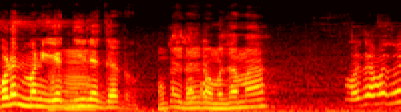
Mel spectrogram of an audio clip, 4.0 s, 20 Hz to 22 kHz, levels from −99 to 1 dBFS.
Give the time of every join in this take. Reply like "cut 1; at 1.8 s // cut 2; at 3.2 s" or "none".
none

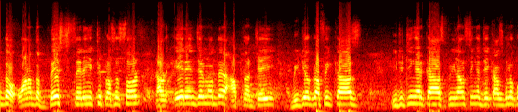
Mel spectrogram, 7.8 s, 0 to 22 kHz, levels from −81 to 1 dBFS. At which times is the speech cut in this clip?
none

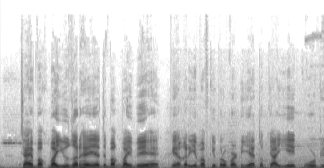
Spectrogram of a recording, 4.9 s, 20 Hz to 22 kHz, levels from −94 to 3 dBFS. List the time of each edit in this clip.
cut 1; at 2.6 s

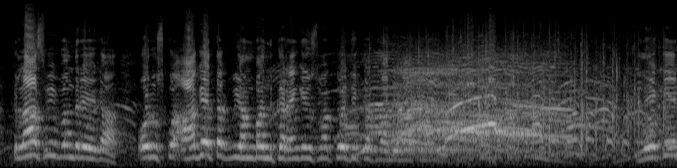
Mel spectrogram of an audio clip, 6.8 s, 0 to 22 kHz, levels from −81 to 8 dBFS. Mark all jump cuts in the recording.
none

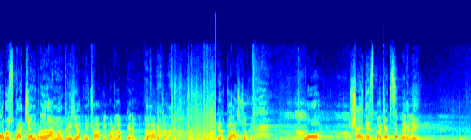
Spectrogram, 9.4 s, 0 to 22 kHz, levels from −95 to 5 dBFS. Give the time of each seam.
cut 1; at 4.3 s

